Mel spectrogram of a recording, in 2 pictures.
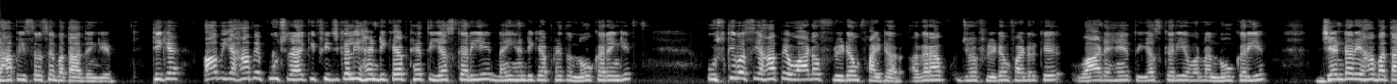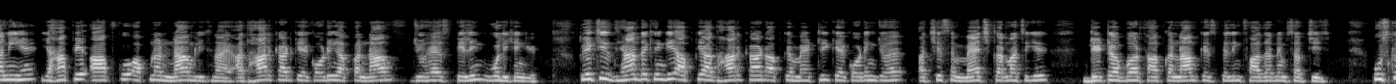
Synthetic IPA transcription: jɐɦãpeɪst̪əɾəsebɐt̪ad̪ẽːŋɡeː | ʈʰiːkɦɛː | ɐbjɐɦãpepuːt͡ʃʰɾaːɛkifɪzɪkəliɦɛ̃ːɳɖikɛːp̚ʈɦɛ̃t̪ojɐskɐɾienɐɦĩɦɛ̃ːɳɖikɛːp̚ʈɦɛ̃t̪̬onoːkɐɾẽːŋɡeː | ʊskebɐsjɐɦãpeʋaːɾɖɔːʋfɾiːɖəmfaːɪʈəɾɐɡəɾaːp̚d͡ʒoːɦɛfɾiːɖəmfʰaːɪʈ̬əɾkeʋaːɾɖɦɛ̃t̪ojɐskɐɾieʋɐɾnanoːkɐɾieː | d͡ʒẽːɳɖəɾjɐɦãbɐt̪aːniɦɛjɐɦãpeʔaːpkoɐpnanaːmlɪkʰnaɦɛʔaːd̪ʱaːɾkaːɾɖkeɛkɔːɾɖɪ̃ŋɡaːp̚kanaːmd͡ʒoːɦɛɪspeːlɪ̃ŋɡʋolɪkʰẽːŋɡeː | t̪oeːk̚t͡ʃiːzd̪ʱjaːnɾɐkʰẽːŋɡeaːp̚keaːd̪ʱaːɾkaːɾɖaːpkemɛːʈɾikeɛkɔːɾɖɪ̃ŋɡd͡ʒoːɦɛɐtːʃʰesemɛːt͡ʃkɐɾnat͡ʃaːɦie | ɖeːʈabəɾt̪ʰaːp̚kanaːmkeɪspeːlɪ̃ŋɡfaːd̪əɾnẽːmsɐb̚t͡ʃiːz | ʊsk

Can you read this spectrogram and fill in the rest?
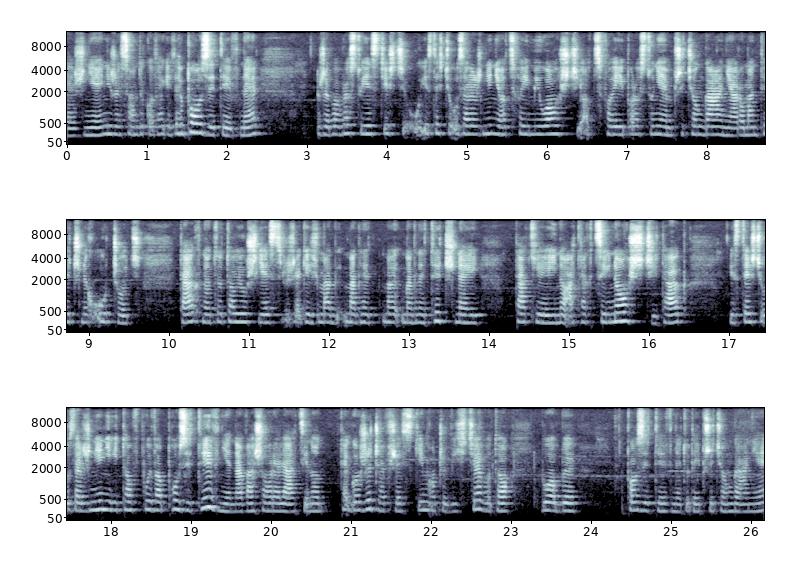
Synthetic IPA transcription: ɛʐɲeɲʐɛsɔ̃w̃t̪ɘlkɔt̪akʲɛt̪ɛpɔzɘt̪ɘvnɛ | ʐɛpɔpɾɔst̪ujɛst͡ɕɛɕt͡ɕɛ̰jɛst̪ɛɕt͡ɕɛṵzalɛʐɲeɲiɔt̪sfɔjejmʲiwɔɕt͡ɕiɔ̰t̪sfɔjejpɔpɾɔst̪uɲevʲjɛmpʂɘt͡ɕɔŋɡaɲaɾɔmant̪ɘt͡ʂnɘxut͡ʂut͡ɕ | t̪aknɔt̪ɔt̪ɔjuʂjɛst̪ja̰kʲejɕmaɡmaɡnɛmamaɡnɛt̪ɘt͡ʂnɛj | t̪akʲejnɔʔat̪ɾakt̪sɘjnɔɕt͡ɕit̪ak | jɛst̪ɛɕt͡ɕɛuzalɛʐɲeɲiit̪ɔfpwɘvapʰɔzɘt̪ɘvɲɛnavaʂɔ̃w̃ɾɛlat̪sʲjɛnɔt̪ɛɡɔʐɘt͡ʂɛfʂɘst̪̚kʲimɔt͡ʂɘvʲiɕt͡ɕɛbɔt̪ɔ | bɘwɔbɘ | pɔzɘt̪ɘvnɛt̪ut̪ajpʂɘt͡ɕɔŋɡaɲɛ

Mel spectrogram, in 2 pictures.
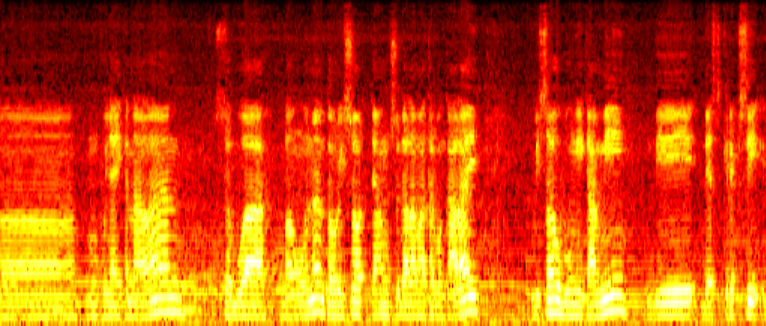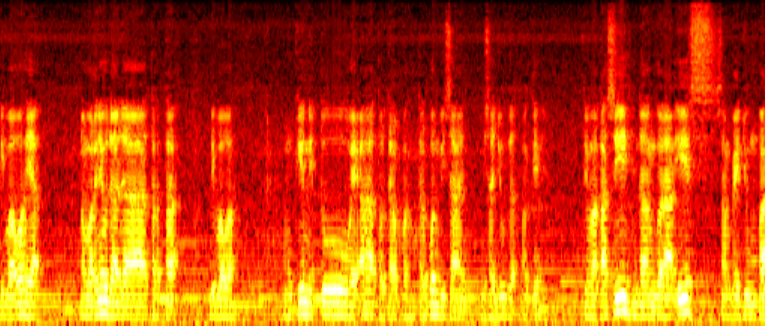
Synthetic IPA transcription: ə | məmpuɲaikənalan | səbuahbaŋunanat̪awɾisɔrt̪̚jaŋsudahlamat̪ərbəŋkalaj | bisaɦubuŋikami | didɛskɾipsidibawahja | namarɲaudaɦadat̪ərt̪aʔ | dibawah | muŋkɪnit̪uweʔaːt̪awt̪elfɔnt̪eləfɔnbisabisad͡ʒuɡaʔo̰ke | t̪əɾimakasɪhdanɡuaɾaʔɪsː | ampajd͡ʒumpa

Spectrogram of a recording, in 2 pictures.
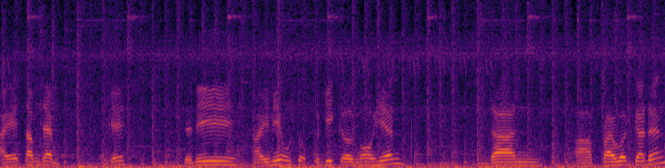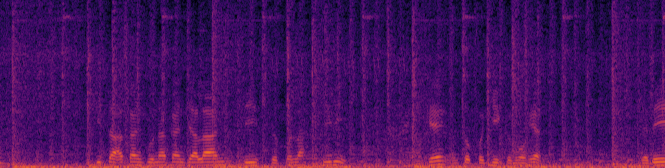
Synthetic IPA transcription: ʔaet̪amdɛm | oked͡ʒadihaɾinĩunt̪ʊk̚pəɡikəŋoɦiən | dan | əpɾajwət̪̚ɡadən | kit̪aːkanɡunãkand͡ʒalandisəbəlahdiɾi | okeṵnt̪ʊk̚pəɡikəŋoɦiən | d͡ʒadi

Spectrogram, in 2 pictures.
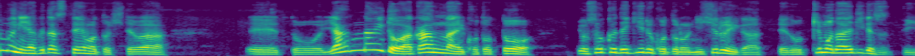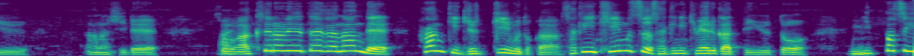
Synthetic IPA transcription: mɯ̟ɲ̟ijakɯ̟d̪at͡sɨ̥t̪e̞ːmat̪o̞ɕi̥t̪e̞β̞a | eːt̪ːo̞jãnːait̪o̞βakãnːaiko̞t̪ot̪o̞ | jo̞so̞kɯ̟d̪e̞k̬ʲiɾɯ̟ko̞t̪o̞no̞ɲ̟iɕiɾɯ̟iɡaːt̪ːe̞d̪o̞t͡ɕːimo̞d̪aiʑid̪e̞s̬ɨt̪ːe̞jɯ̟ː | hanaɕid̪e̞ | so̞noakɯ̟se̞ɾaɾe̞ːt̪aːɡanãnd̪e̞ | hãŋkʲid͡ʑɨt͡ɕːiːmɯ̟t̪o̞ka̰sakʲiɲ̟it͡ɕiːmɯ̟sɨːsak̬ʲiɲ̟ikʲime̞ɾɯ̟kat̪ːe̞jɯ̟ːt̪o̞ | ipːat͡sɨ

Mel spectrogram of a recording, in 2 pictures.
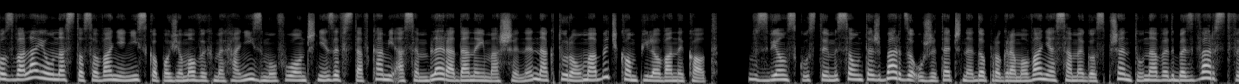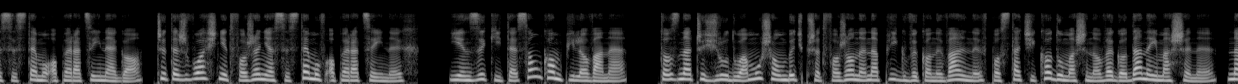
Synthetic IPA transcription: pɔzvalajɔ̃w̃nast̪ɔsɔvaɲɛɲiskɔpɔʑɔmɔvɘxmɛxaɲizmufwɔnt͡ʂɲɛzɛfst̪afkamʲiʔasɛmblɛɾad̪an̪ɛjmaʂɘnɘnakt̪uɾɔ̃w̃mabɘt͡ɕkɔmpʲilɔvanɘkɔt̪ | vzvʲjɔ̃w̃skust̪ɘmsɔ̃w̃t̪ɛʐbaɾd̪zɔʔuʐɘt̪ɛt͡ʂnɛd̪ɔpɾɔɡɾamɔvaɲasamɛɡɔspʂɛnt̪unavɛd̪bɛzvaɾst̪fɘsɘst̪ɛmuʔɔpɛɾat̪sɘjnɛɡɔt͡ʂɘt̪ɛʐvwaɕɲɛt̪fɔʐɛɲasɘst̪ɛmufɔpɛɾat̪sɘjnɘx | jɛ̃w̃zɘkʲit̪ɛsɔ̃w̃kɔmpʲilɔvanɛ | t̪ɔznat͡ʂɘʑɾud̪wamuʂɔ̃w̃bɘt͡ɕpʂɛt̪fɔʐɔn̪ɛnaplʲiɡvɘkɔnɘvalnɘfpɔst̪at͡ɕikɔd̪umaʂɘnɔvɛɡɔd̪anɛjmaʂɘnɘ

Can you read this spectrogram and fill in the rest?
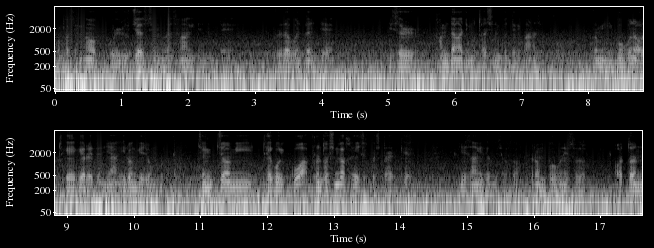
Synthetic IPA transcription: mwʌnɡasʰe̞ŋʌbɯɭjud͡ʑiɦaɭs͈unɯnkɯɾʌnsʰaŋwaŋidwe̞nːɯnde̞kɯɾedʌboɲik͈aind͡ʑe̞ | misʰɯɭkamdaŋɦad͡ʑimotʰaɕʰinɯnbundɯɾima̰nad͡ʑʌt̚k͈okɯɾʌmjʌnibubunɯɾʌt͈ʰʌkʰe̞he̞ɡjʌɾɦedwenɯɲaiɾʌnɡe̞t͡ɕomt͡ɕeŋt͡ɕ͈ʌmitwe̞ɡoit̚k͈oapʰɯɾontʌɕʰiŋɡakʰaed͡ʑiɭk͈ʌɕʰi̥d̥aiɾʌkʰe̞ | je̞sʰaŋidwe̞ɡois͈ʌsʰʌkɯɾʌnpubunes͈ʌsʰʌ | ʌ̰t͈ʌn

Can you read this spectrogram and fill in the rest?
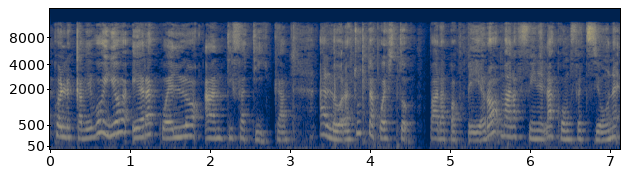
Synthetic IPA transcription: kwelːokeaveːvoiːoʔɛːɾakwelːoant̪ifat̪iːkaalːoːɾat̪ut̪ːakwest̪o | paɾapapːeːɾomalːafiːnelakoɱfet̪sːjoːne

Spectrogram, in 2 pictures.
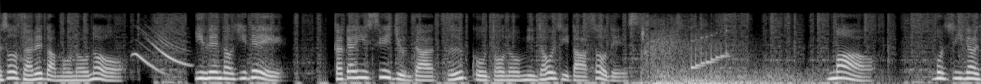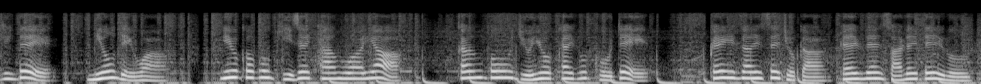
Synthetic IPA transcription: sosaɾe̞t̪̬amo̞nono | ibẽnt̪oçid̪e̞kakaiseːʑɨɡat͡sɨɯkot̪onomʲid̪oːɕid̪aso̞ːd̪e̞sɨ̥ | ma | moɕiɡaʑid̪e̞ɲʲiõnd̪eβaɲʲɯːkobɯkʲizat̪ãɰβaja | kãŋɡoːd͡ʑɨːjokaiɸɯ̟koːd̪e̞ | keizaiseːʑoɡakaizẽɰsaɾe̞t̪eɾɯ̟

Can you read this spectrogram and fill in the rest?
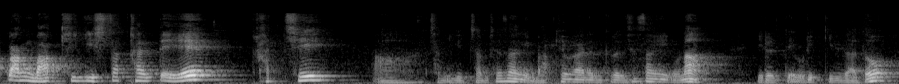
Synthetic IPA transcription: k͈waŋmakʰiɡiɕʰid͡ʑakʰaɭt͈e̞e | kat͡ɕʰi | a̰t͡ɕamiɡet͡ɕʰamsʰe̞s̬ʰaŋima̰kʰjʌɡanɯnkɯɾʌnsʰe̞sʰaŋiɡuna | iɾɯɭt͈e̞̰uɾik͈iɾiɾa̰do

